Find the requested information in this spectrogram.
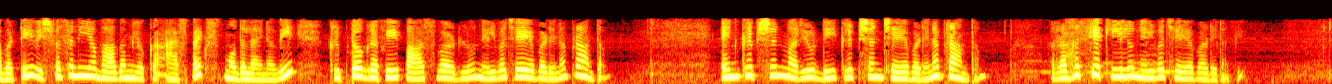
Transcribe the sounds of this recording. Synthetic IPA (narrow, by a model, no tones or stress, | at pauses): bɐʈːiʋiʃʋɐsɐniːjɐbʱaːɡɐmjɔkːɐ̰ʔaːspekʈsmɔd̪ɐlɐjnɐʋikɾipʈoːɡɾaːpʰiːpaːsʋɐɾɖlunilʋɐt͡ʃɛːjɐbɐɽinɐpɾaːnt̪ɐm | iŋkɾipʂɐnmɐɾijuɖikɾipʂɐnt͡ʃɛːjɐbɐɽinɐpɾaːnt̪ɐm | ɾɐɦɐsjɐkiːlunilʋɐt͡ʃɛːjɐbɐɽinɐʋi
